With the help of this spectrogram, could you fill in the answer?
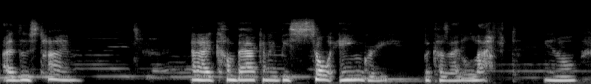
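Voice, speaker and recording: With an American accent and medium pitch, a woman speaks in fairly even intonation while music plays in the background. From Wisconsin, US. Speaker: artist and mental health livestreamer. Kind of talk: casual livestream chat with viewers. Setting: livestream. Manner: hesitant, many fillers and repeats.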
